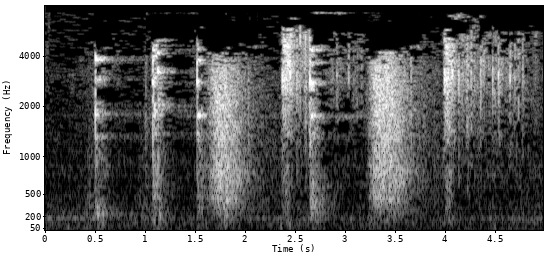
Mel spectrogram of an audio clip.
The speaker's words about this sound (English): Dr. Humer, hurl the coins around the chamber floor, the last few far over to the other side.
